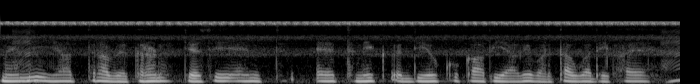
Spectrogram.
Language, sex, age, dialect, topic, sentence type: Hindi, male, 25-30, Kanauji Braj Bhasha, banking, statement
